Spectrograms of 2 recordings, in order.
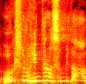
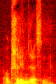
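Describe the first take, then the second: First: High, strained Gyeongsang whine of 억수로 힘들었습니다; Gyeongsang dialect. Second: 억수로 힘들었습니다 dropped low, soft and fast; quick quiet Gyeongsang aside; muttered Gyeongsang dialect. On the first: Solomon repenting in heaven, high Gyeongsang dialect moan. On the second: Preacher repeats Solomon's line, soft fast Gyeongsang mutter. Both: Pretend. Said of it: "뭐 이런 이야기 할 것 같아요".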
